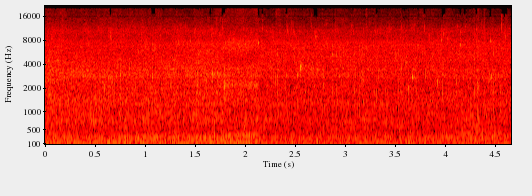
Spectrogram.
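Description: Wheat flour kapanya frying slowly in oil over a low flame, a faint, even crackle and patter like light rain, continuous and quiet with no other sounds.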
